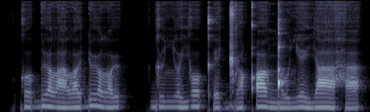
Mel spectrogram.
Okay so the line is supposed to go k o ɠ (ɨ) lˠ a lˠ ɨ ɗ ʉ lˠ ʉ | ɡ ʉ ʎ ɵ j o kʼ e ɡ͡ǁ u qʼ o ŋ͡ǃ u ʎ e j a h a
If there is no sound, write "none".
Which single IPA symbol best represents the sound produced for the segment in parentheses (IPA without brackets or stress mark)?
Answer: ɨ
